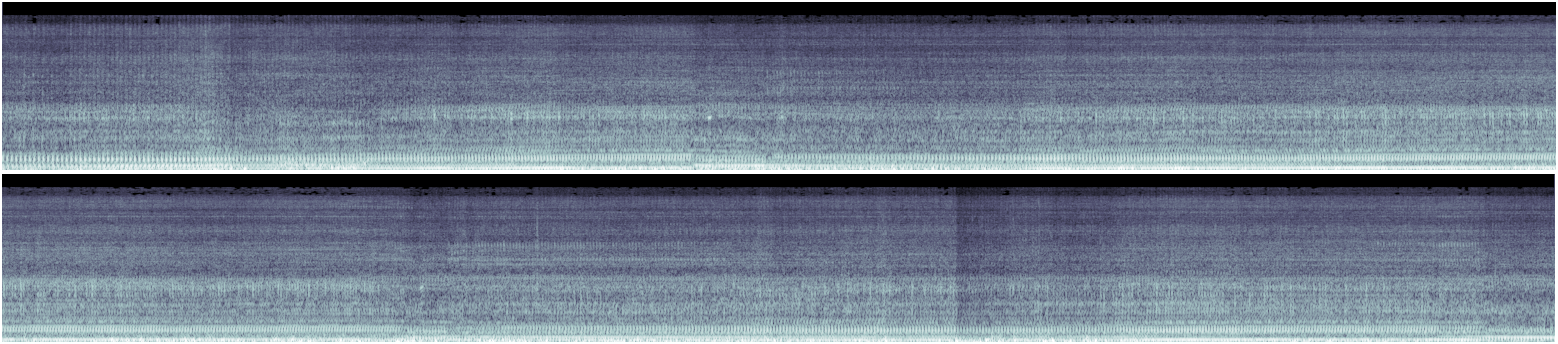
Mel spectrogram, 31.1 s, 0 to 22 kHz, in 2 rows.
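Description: Yamaha Serow 250's air-cooled single-cylinder four-stroke engine running steadily while the bike is under way, its note changing in steps a few times.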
